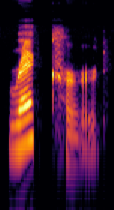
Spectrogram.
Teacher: Re is the vowel as in head, re, and then the OR changes to ER, record. If it's the verb, now the RE changes to and you do say the OR, record, record.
